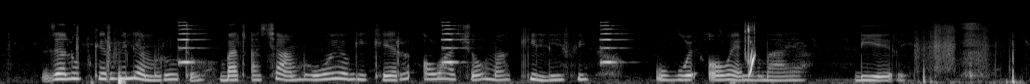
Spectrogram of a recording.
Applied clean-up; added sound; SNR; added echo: none; Bowed string instrument; 5 dB; none.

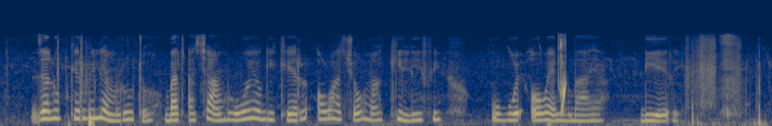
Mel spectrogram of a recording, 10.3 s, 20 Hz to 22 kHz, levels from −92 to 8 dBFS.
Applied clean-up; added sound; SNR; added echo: none; none; none; none.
